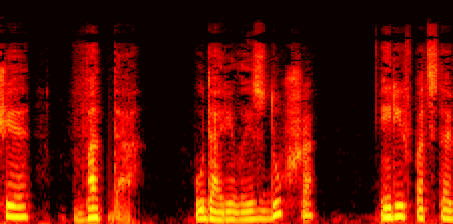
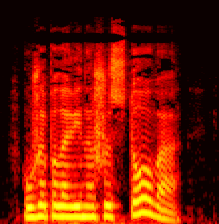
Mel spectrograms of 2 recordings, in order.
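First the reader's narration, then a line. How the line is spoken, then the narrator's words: Shout from bathroom. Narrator (Russian): крикнул он из ванной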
